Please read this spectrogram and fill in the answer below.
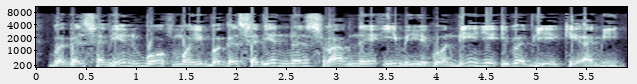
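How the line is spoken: Exclamation. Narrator (Russian): Нифон воскликнул

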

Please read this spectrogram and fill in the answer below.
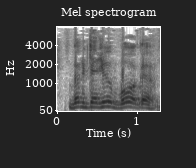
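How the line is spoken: Exclamation. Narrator (Russian): воскликнул

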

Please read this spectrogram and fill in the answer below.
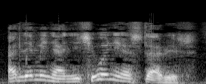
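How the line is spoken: Laughing while speaking. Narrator (Russian): засмеявшись, сказал

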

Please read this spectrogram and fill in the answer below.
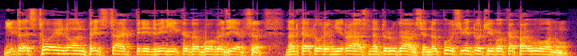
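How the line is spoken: Angry crowd shouting. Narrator (Russian): Те, увидев его, с гневом закричали

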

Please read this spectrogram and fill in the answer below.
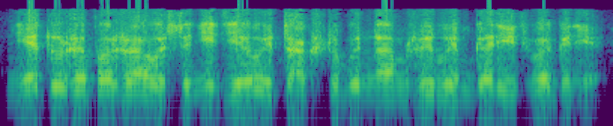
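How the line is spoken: Laughing. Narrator (Russian): засмеялись и сказали

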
